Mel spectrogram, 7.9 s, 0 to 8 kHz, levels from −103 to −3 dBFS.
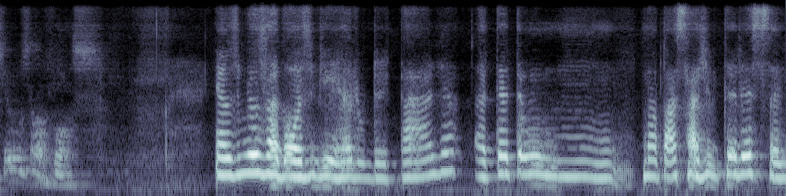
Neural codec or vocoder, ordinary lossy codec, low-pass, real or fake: codec, 32 kHz, 1.9 kbps, SNAC; Opus, 64 kbps; 7.2 kHz; fake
